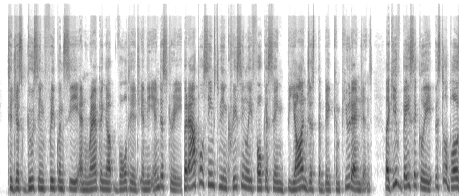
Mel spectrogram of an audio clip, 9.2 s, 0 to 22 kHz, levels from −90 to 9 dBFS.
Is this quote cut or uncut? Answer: uncut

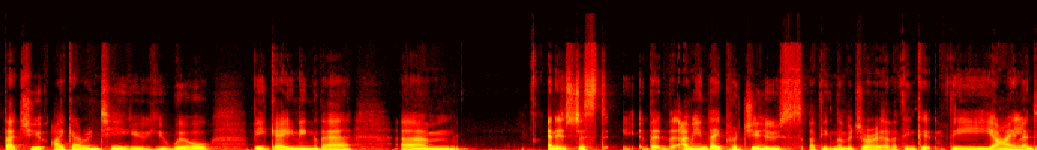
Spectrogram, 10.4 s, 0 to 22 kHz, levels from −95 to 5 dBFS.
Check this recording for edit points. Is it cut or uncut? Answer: uncut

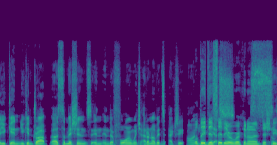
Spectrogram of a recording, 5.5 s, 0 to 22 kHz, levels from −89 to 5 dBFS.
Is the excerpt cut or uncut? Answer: uncut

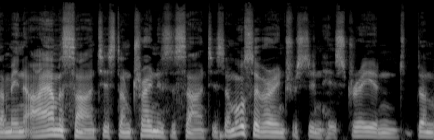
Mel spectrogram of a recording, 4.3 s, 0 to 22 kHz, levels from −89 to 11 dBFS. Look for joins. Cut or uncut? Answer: uncut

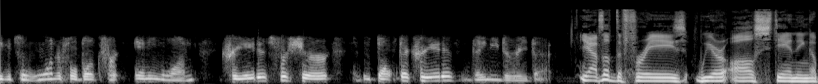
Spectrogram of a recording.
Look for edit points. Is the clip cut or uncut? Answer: cut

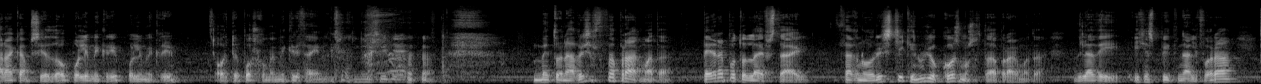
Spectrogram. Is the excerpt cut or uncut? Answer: uncut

